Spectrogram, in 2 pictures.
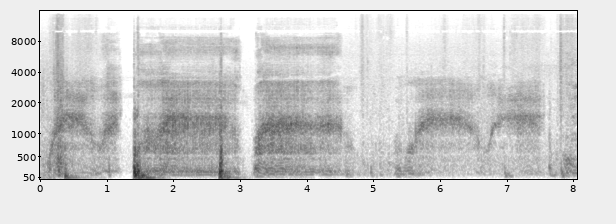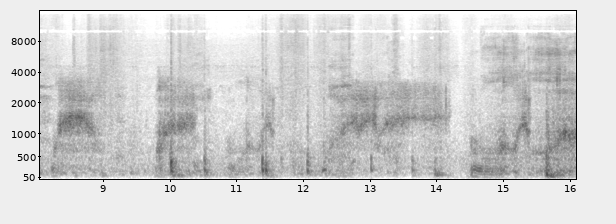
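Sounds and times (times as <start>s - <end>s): raspy growling and snarling: 0.0s - 9.0s, 12.4s - 16.0s.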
